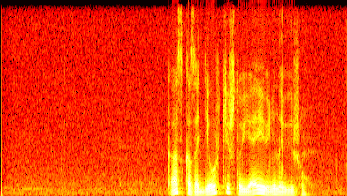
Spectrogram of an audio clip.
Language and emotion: Russian, neutral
